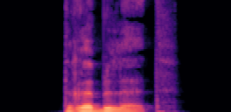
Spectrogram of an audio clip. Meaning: second-person plural subjunctive I of dribbeln
- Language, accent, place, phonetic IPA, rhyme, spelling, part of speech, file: German, Germany, Berlin, [ˈdʁɪblət], -ɪblət, dribblet, verb, De-dribblet.ogg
